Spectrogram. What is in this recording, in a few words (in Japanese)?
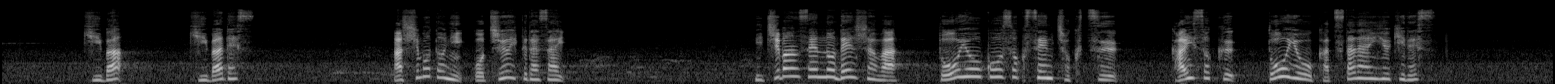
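到着放送, 女声, 運転士用スピーカーでの収録; 放送は「快速 東葉勝田台行き」です。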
